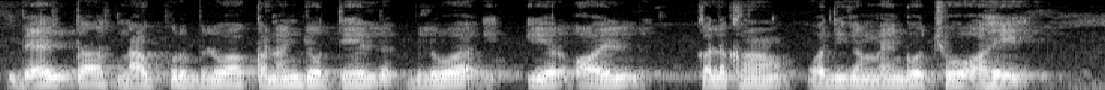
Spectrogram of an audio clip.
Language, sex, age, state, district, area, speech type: Sindhi, male, 60+, Rajasthan, Ajmer, rural, read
